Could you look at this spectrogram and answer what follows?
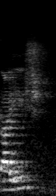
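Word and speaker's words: אִישׁ: out of man, because man is Aish in ancient pronunciation, and woman is Aisha, which means she came out of man, or she's revealing she's coming out of man.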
